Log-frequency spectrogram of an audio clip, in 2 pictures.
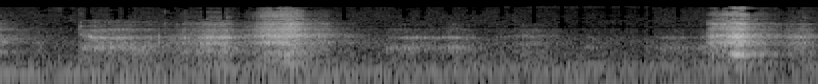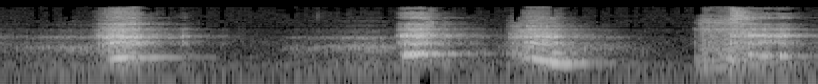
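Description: A young man speaks weakly and breathlessly, in short bursts.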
